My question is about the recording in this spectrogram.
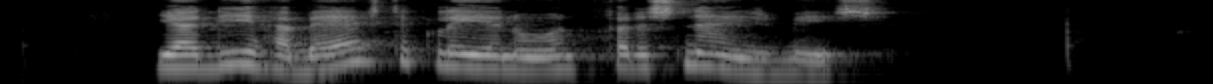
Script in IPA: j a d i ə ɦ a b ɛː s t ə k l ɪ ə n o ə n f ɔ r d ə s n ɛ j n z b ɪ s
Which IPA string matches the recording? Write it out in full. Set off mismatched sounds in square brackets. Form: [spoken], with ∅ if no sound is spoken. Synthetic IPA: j a d i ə ɦ a b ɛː s t ə k l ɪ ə n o ə n f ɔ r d ə s n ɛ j n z [m] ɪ s

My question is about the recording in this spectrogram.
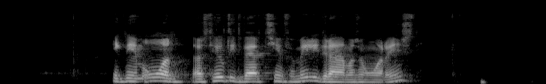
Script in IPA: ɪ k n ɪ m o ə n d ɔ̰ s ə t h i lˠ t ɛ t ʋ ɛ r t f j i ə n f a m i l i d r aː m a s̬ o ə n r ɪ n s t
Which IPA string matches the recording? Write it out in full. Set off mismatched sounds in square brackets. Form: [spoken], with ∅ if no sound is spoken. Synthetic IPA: ɪ k n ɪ m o ə n d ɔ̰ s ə t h i lˠ t [i] t ʋ ɛ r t [s] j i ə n f a m i l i d r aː m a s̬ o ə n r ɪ n s t

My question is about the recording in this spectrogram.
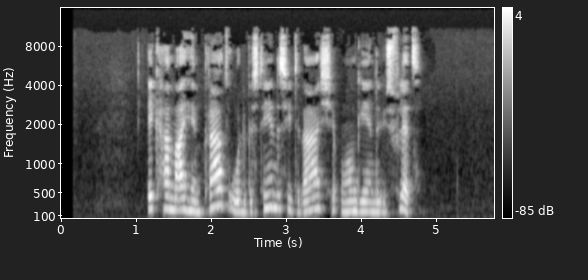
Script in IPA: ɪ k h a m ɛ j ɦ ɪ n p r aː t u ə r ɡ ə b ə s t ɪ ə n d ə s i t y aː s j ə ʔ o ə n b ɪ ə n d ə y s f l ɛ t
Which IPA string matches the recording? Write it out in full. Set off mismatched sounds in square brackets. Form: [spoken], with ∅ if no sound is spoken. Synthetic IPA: ɪ k h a m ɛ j ɦ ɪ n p r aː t u ə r [d] ə b ə s t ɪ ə n d ə s i t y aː s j ə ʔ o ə n [ɡ] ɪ ə n d ə y s f l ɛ t

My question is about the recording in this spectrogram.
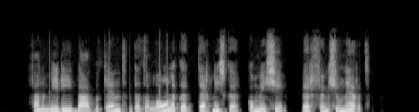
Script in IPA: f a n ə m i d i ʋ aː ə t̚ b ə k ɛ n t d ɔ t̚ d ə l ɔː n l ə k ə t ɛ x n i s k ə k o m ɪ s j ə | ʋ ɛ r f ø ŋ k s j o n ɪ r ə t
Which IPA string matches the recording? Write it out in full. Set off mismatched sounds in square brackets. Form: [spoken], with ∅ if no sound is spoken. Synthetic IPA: f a n ə m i d i ʋ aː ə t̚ b ə k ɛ n t d ɔ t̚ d ə l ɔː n l ə k ə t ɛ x n i s k ə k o m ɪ s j ə | ʋ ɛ r f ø ŋ k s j o n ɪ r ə t

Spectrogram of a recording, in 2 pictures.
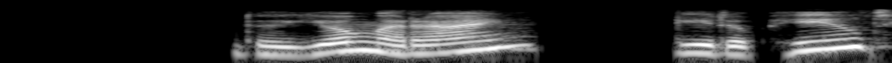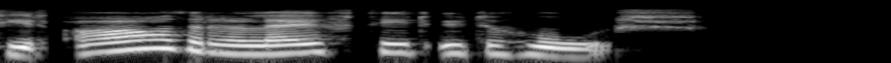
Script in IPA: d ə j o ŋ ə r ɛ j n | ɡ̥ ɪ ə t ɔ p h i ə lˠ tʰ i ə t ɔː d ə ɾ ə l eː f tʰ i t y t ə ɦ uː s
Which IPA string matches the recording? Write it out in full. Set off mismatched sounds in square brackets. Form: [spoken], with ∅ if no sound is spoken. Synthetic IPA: d ə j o ŋ ə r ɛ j n | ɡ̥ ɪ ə t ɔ p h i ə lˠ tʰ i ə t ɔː d ə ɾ ə l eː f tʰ i t y t ə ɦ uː s

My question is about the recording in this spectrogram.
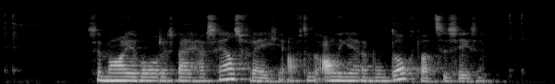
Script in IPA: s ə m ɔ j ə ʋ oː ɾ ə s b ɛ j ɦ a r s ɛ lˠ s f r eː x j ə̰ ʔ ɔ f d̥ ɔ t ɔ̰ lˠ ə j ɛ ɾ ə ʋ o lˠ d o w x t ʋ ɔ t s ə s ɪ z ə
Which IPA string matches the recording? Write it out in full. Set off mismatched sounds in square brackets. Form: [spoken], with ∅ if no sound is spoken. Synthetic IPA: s ə m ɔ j ə ʋ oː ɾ ə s b ɛ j ɦ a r s ɛ lˠ s f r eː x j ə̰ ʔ ɔ f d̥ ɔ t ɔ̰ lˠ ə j ɛ ɾ ə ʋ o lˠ d o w x t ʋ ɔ t s ə s ɪ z ə

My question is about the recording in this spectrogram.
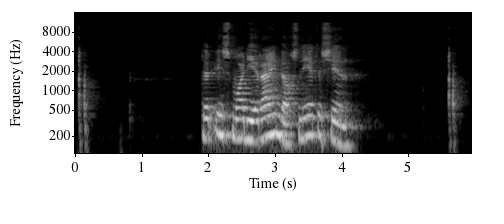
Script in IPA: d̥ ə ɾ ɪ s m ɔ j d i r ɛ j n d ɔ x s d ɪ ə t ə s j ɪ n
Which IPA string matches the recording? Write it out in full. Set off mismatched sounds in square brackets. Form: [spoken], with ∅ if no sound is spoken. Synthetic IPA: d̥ ə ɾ ɪ s m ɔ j d i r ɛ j n d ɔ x s [n] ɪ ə t ə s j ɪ n

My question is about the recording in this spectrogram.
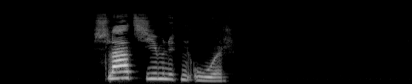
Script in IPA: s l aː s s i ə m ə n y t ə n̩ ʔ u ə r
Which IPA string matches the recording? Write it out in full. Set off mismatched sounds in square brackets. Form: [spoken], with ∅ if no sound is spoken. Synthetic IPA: s l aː [t] s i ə m ə n y t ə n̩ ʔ u ə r

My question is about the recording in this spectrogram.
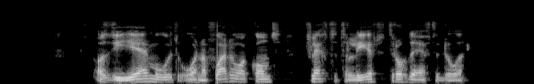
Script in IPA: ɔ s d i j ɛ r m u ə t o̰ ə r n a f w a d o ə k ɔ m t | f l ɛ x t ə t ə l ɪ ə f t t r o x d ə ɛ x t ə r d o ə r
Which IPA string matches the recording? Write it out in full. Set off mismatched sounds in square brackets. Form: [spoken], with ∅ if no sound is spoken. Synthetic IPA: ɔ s d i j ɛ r m u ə t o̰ ə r n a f w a d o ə k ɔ m t | f l ɛ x t ə t ə l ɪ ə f t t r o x d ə ɛ [f] t ə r d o ə r

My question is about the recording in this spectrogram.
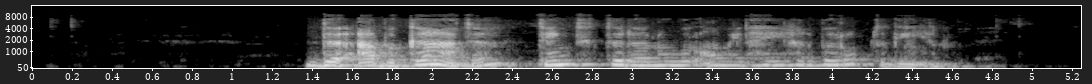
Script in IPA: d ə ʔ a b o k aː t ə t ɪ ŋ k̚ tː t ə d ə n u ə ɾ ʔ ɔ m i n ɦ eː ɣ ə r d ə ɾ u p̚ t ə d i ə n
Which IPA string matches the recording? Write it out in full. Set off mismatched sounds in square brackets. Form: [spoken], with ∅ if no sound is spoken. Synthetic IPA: d ə ʔ a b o k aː t ə t ɪ ŋ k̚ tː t ə d ə n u ə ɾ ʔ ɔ m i n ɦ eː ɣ ə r [b] ə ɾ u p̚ t ə [ɡ] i ə n

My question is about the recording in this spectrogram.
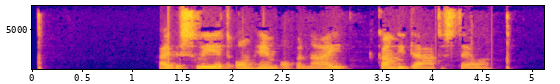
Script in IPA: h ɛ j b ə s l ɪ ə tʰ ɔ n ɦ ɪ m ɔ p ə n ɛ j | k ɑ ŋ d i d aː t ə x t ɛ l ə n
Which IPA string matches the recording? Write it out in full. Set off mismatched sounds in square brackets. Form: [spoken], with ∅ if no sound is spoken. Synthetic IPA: h ɛ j b ə s l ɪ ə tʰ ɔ [m] ɦ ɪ m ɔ p ə n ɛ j | k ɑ [n] d i d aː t ə [s] t ɛ l ə n

